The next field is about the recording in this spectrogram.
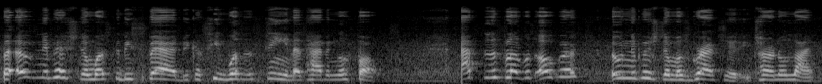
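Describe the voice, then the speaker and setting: A woman's voice: a little high, expressive, moderate pace, a little hiss or hum, rough recording. A teenage girl narrating a school puppet show playfully, then interviewing classmates. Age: teens. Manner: playful, giggly.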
